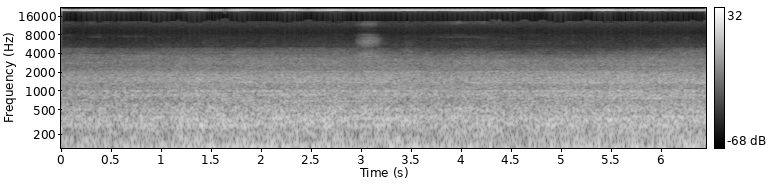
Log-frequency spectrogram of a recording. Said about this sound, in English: I'm on the highway, so I've got some traffic. I'm kind of not talking as smooth as I usually do because... traffic.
